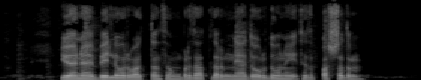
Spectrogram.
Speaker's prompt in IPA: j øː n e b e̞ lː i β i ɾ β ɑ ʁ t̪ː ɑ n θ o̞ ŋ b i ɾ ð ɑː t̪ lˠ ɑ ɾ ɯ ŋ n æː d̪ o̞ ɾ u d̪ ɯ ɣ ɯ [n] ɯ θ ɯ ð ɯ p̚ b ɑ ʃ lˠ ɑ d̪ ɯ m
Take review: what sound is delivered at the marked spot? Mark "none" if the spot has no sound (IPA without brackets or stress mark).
n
